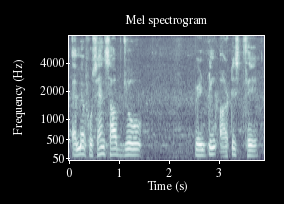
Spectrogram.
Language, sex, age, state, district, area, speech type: Urdu, male, 30-45, Delhi, Central Delhi, urban, spontaneous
